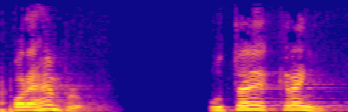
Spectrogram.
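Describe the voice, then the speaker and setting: His pitch rises and falls in an ordinary way as a man speaks fairly quickly. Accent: Cuban. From Cuba. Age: young. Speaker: researcher. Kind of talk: Q&A answer; lecture. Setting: seminar with audience. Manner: fast; hesitant.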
